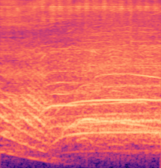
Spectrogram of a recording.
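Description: Electronic dance-music synth effect through the club sound system: a steep downward pitch sweep, then a sustained synth chord that swells up and holds.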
